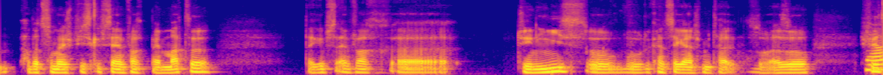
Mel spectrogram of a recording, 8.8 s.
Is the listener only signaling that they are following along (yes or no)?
no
